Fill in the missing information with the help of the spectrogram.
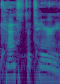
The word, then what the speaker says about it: Podcastitarian: Podcastitarian. – Podcastitarian. – Yes. So think of like a pescatarian, but it's podcast. Podcastitarian.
